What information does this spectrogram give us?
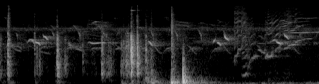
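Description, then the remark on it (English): A series of heavy, irregular knocks as Winnie the Pooh bangs the door knocker on Owl's door several times, while birds chirp and twitter steadily in the background. “Then, to make quite sure, he knocked and pulled the knocker, and he pulled and knocked the bell rope, and he called out in a very loud voice as well.”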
